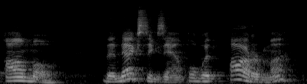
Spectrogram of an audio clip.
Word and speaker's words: arma: The next example with arma, again, stress that first syllable of arma.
